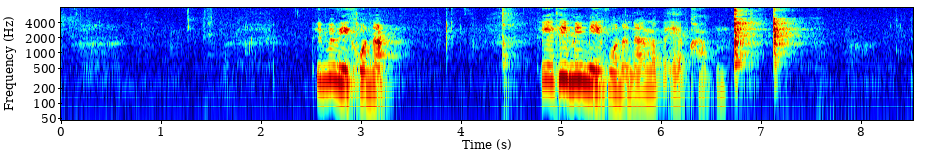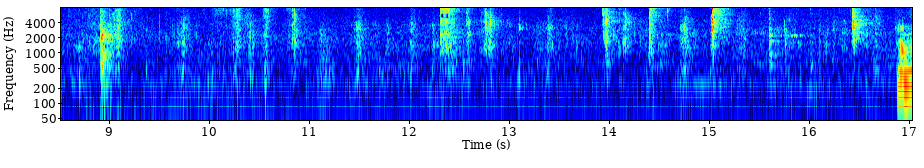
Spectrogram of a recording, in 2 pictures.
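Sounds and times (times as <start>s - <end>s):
faint chewing: 8.3s - 16.9s.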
